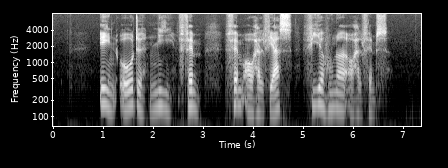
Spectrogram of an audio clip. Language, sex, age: Danish, male, 33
